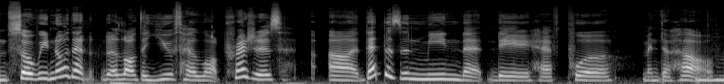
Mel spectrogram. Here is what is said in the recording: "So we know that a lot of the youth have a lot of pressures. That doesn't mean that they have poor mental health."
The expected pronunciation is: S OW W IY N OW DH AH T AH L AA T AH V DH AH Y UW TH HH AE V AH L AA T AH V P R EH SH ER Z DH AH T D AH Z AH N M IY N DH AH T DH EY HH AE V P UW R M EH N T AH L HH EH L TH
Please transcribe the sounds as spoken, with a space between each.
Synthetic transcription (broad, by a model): S OW W IY N OW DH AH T AH L AA T AH V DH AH Y UW TH HH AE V AH L AA T P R EH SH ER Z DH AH T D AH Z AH N M IY N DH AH T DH EY HH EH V P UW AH M EH N T AH L HH EH L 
